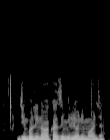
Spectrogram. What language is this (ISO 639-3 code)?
swa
